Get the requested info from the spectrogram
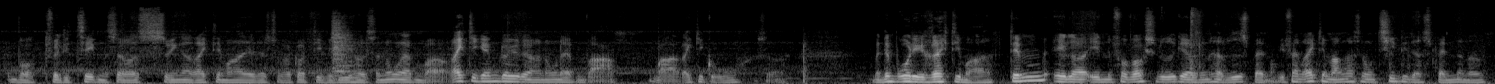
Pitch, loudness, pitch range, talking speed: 110 Hz, -31 LUFS, 100-125 Hz, 225 wpm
